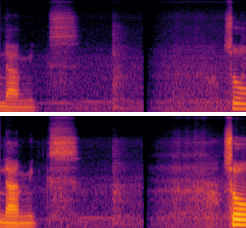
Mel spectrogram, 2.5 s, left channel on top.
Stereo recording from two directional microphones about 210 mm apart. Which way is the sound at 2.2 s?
40° right (ahead or behind).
